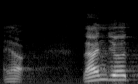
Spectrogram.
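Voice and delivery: ordinary talk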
